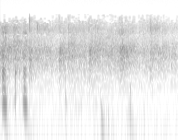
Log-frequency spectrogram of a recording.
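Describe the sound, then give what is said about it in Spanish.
A short burst of audience applause at a congress, given to the speaker's mother-in-law, a pastor, as she stands up; a steady wash of many hands clapping at moderate, fairly quiet level, with a brief voiced sound at the very start. “Denle un aplauso a mi suegra.”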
